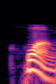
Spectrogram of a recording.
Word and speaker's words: Huang: your your last name hang right yes hang it's like w n g with an H in front of it right you know what's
